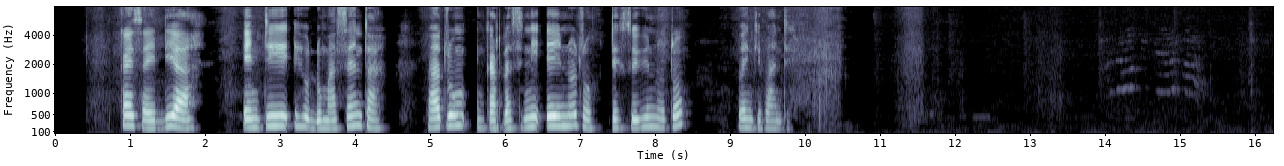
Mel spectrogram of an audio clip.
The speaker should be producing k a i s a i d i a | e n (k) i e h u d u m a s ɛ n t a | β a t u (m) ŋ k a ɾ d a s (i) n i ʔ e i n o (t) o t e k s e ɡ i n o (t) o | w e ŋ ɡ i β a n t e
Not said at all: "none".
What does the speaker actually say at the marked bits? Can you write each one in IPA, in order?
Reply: t, m, i, t, t

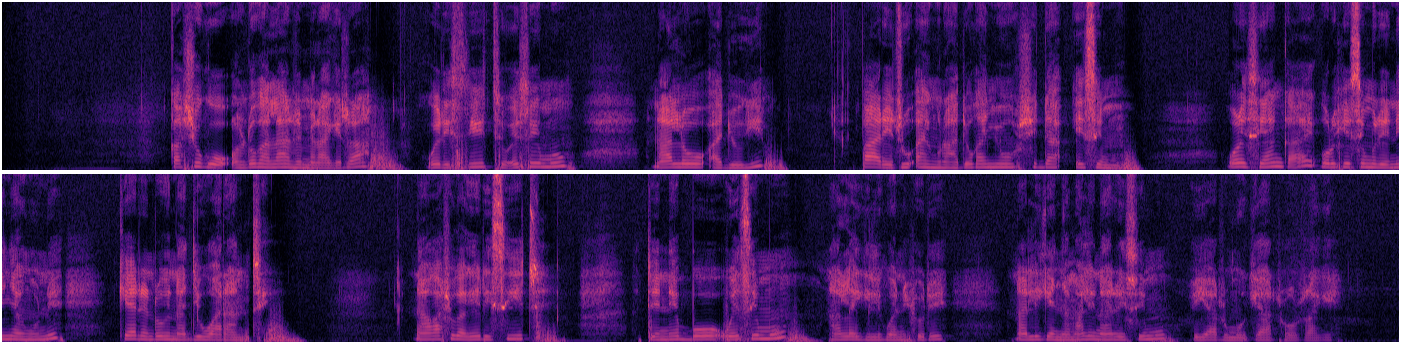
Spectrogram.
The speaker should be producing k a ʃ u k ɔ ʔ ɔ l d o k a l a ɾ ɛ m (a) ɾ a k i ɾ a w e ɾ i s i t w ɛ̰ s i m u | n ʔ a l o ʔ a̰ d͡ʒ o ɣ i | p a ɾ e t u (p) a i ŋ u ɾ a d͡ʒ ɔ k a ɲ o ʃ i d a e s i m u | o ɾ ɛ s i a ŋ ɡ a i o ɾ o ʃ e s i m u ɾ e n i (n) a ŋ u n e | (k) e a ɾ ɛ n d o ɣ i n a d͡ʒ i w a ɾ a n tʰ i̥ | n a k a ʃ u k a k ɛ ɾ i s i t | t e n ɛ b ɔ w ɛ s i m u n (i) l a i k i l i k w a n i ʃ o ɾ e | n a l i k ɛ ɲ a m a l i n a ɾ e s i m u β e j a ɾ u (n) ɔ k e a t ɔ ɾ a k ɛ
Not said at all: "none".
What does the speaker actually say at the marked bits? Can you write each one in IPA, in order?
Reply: ɛ, ʔ, ɲ, k, a, m

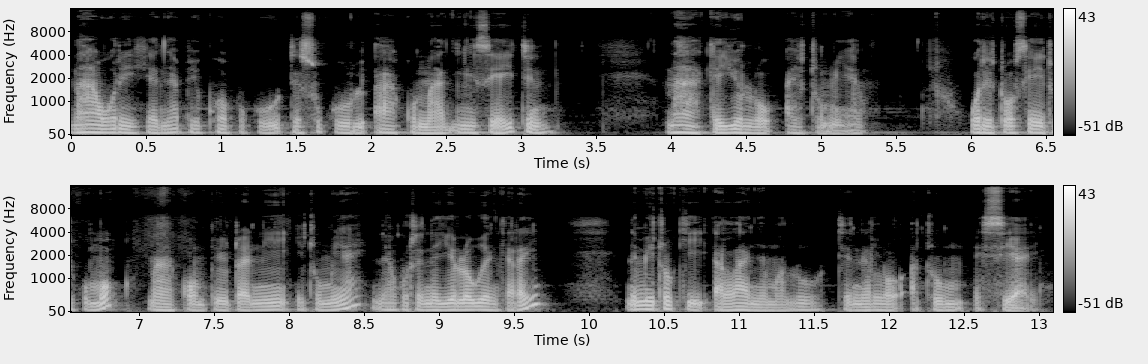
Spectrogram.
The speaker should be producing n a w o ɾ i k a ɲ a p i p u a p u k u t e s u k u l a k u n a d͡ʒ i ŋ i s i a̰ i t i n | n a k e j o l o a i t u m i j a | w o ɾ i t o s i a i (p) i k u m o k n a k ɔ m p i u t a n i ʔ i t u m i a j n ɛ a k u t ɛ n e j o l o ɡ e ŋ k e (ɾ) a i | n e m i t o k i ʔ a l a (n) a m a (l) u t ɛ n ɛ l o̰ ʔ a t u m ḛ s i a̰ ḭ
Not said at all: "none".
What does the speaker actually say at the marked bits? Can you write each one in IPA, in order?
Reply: t, ɾ, ɲ, l

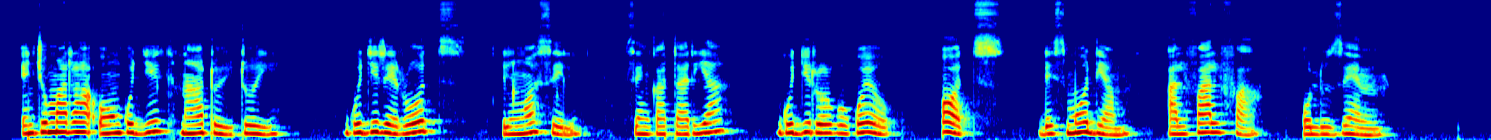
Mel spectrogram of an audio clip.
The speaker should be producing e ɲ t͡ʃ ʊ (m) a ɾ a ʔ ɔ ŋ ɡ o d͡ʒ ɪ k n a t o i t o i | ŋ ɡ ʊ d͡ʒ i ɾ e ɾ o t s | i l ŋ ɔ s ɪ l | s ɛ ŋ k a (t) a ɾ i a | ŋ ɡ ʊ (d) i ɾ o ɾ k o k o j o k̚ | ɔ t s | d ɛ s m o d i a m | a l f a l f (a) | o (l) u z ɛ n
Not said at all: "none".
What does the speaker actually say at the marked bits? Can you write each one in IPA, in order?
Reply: m, t, d͡ʒ, a, l

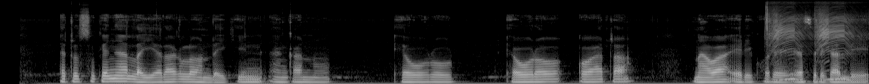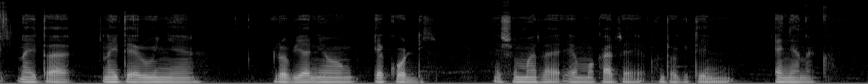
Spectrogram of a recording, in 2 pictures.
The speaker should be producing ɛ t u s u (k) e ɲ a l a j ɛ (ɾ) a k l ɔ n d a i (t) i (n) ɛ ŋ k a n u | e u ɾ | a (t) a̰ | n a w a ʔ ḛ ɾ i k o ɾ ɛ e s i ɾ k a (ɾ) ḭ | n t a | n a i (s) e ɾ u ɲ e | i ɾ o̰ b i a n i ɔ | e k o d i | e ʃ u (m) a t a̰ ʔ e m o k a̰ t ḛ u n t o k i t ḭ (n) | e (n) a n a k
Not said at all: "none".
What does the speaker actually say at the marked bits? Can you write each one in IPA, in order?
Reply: k, ɾ, k, n, t, l, t, m, n, ɲ

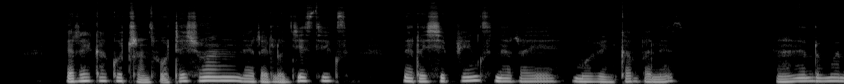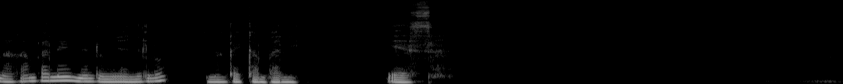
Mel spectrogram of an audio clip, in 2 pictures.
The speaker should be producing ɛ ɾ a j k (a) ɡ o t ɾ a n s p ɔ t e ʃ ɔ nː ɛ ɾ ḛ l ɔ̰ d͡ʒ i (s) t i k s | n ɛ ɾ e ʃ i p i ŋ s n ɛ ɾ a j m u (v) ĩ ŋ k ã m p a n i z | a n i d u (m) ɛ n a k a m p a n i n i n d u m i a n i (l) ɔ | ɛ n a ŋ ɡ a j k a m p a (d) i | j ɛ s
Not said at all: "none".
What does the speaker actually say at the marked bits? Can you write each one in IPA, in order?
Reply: a, s, v, m, l, n

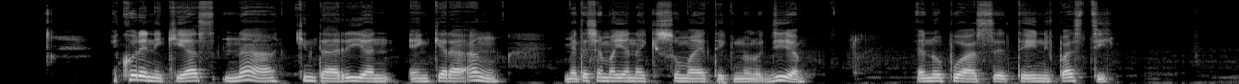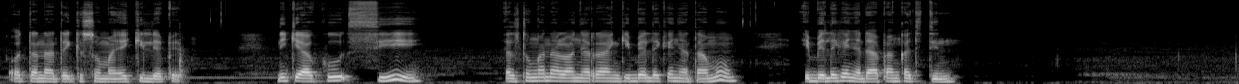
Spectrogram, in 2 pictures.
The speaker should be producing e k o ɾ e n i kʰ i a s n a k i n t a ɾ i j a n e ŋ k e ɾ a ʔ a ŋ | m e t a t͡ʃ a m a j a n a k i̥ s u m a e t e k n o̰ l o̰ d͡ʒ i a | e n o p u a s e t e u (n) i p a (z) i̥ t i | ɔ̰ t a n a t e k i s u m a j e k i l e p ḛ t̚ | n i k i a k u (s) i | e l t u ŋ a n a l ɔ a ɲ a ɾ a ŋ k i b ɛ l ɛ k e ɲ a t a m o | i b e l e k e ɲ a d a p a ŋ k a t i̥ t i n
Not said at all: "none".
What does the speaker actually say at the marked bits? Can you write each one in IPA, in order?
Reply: n, s, s

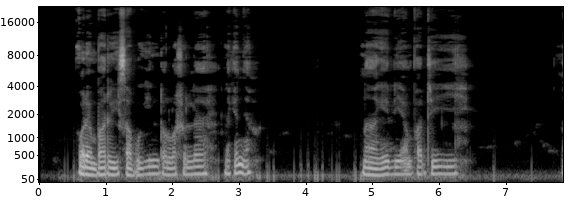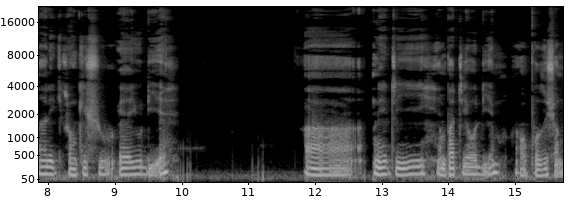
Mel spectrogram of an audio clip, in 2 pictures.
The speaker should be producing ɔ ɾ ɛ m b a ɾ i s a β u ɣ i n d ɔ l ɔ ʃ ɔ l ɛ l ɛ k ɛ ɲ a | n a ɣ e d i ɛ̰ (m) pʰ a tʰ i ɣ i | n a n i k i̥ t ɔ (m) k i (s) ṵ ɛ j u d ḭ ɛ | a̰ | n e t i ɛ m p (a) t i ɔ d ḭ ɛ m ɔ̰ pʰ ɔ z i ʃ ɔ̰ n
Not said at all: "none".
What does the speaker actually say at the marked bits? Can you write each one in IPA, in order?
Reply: m, ŋ, ʃ, a

